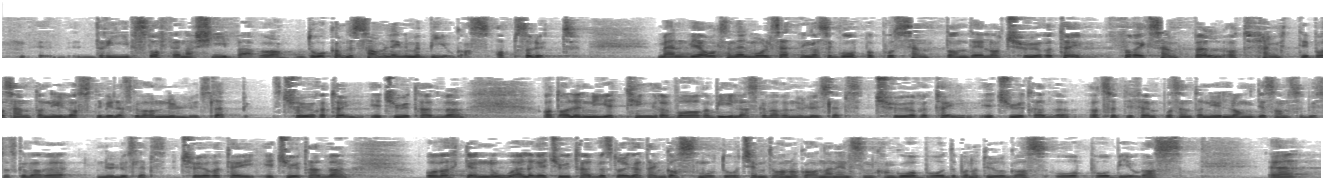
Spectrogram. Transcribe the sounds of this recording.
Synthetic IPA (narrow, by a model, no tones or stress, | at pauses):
d̪ɾiːʋst̪ɔfɛnæʁʂiːbæɾəd̪ɔkʰɑnd̪ʉsɑmːənlɪŋnəmɛbiːʊɡɑ̰ːsɑb̥sʊlʉt̪ː | mɛnʋɪhɑɾɔksɔɛnd̪eːlmoːlsɛt̪nɪŋɑsɔmɡoːpʰɔpʰɾʊsɛnt̪ɑnd̪eːlɑc͡çøːɾət̪ʰœʏfɔɾɛksɛmpəlɑ̰t̪fɛmt̪ɪpʰɾʊsɛnt̪ɑʋnyːəlɑst̪əbiːləɾskɑʋæːɾənʉlːʉːt̪slɛpː | t͡ʃøːɾət̪ʰœʏɪt͡ʃʉːət̪ʰɾɛd̪ʋəɑt̪ɑlːənyːət̪ʰʏŋɾəʋɑːʁəbiːləɾskɑlʋæːʁɾənʉlʉːt̪slɛpsc͡çøːɾət̪ʰœʏɪt͡ʃʉːət̪ʰʁɛd̪ʋəɑt̪sœt̪ːɪfɛmpʰʁʊsɛnt̪ɑʋnyːəlɑŋd̪ɪsɑnsɔbʏsəskɑlʋæːʁə | nʉlːʉt̪slɛpsc͡çøːɾət̪ʰœʏɪt͡ɕʉːət̪ʰʁɛd̪ʋə | ɔʋæʁkənnːuːɛlːəɾɪt͡ʃʉːət̪ʰʁɛd̪ʋəsoːɾɛɡɑt̪d̪æɪnɡɑsmuːt̪ʊʁt͡ɕʰɛːmət̪ʰɪʋæːɾənɔkːɑnːəɛnɛnsɔmkʰɑnɡoːboːd̪əpʰɔnɑt̪ʰʉːɾɔɡɑsɔpʰɔbiːʊɡɑs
